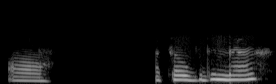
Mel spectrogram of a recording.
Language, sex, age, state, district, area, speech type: Manipuri, female, 45-60, Manipur, Ukhrul, rural, conversation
